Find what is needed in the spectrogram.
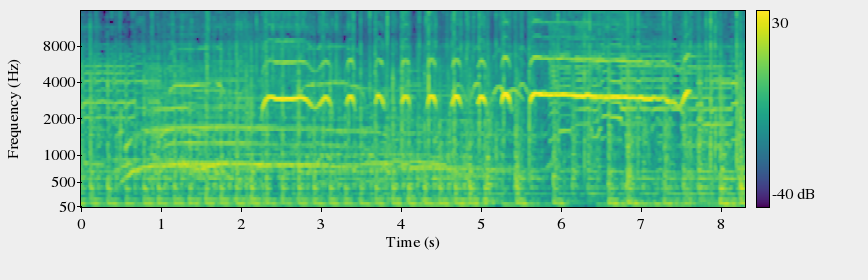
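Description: A dhol drum beating a fast dance rhythm under a loud, high folk melody of long held notes and quick trills.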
